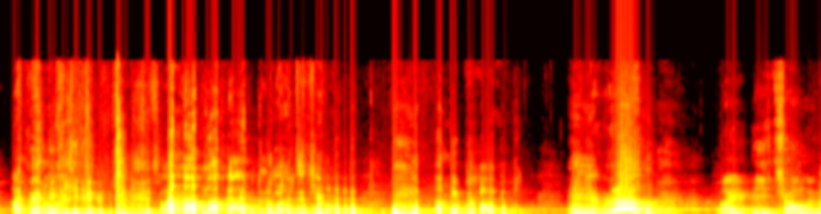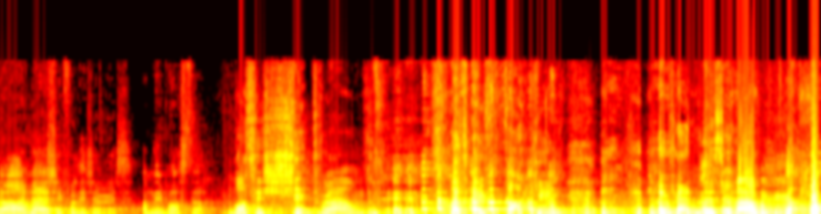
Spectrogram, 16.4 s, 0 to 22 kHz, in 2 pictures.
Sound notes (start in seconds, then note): 1.4 sobbing; 11.8 laughing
